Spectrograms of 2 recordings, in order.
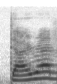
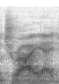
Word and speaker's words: Dryad: Maybe some Dyrad lookalikes. Dyrad? I forgot how to pronounce that. Dine. No. Dyrad. Oh, Dryad, you mean?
